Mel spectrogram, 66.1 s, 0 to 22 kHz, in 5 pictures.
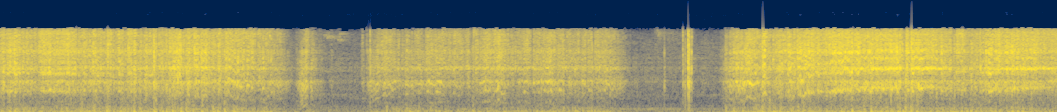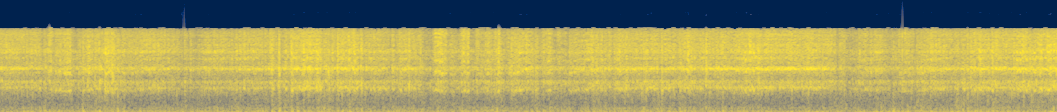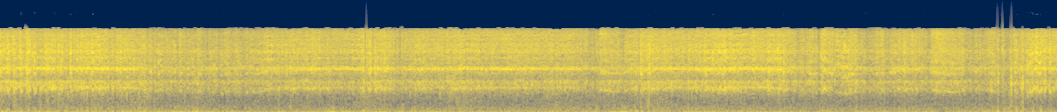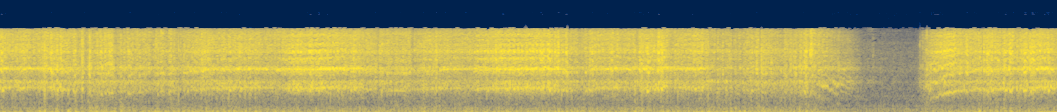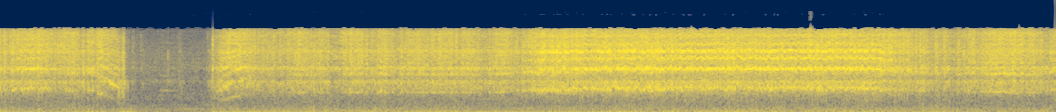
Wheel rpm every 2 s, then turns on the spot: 210, 160, 50, 100, 40, 200, 230, 220, 230, 220, 220, 230, 230, 230, 220, 230, 230, 230, 220, 220, 220, 220, 220, 220, 220, 70, 210, 90, 170, 210, 200, 190, 210.
54-56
